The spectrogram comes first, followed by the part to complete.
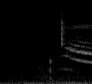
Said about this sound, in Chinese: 因为猫开始叫了，猫开始叫了。这只猫是潘托拉。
